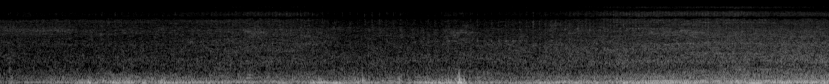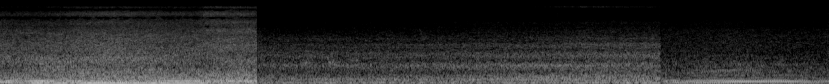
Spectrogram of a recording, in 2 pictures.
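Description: Car engine and tyres on the road, growing louder as a car comes close and passes, loudest about nine to ten seconds in, then cut off suddenly; quieter street traffic follows.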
